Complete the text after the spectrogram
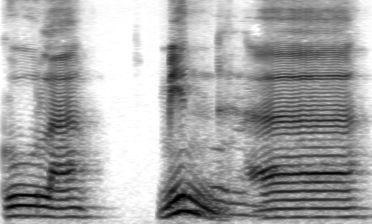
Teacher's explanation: nun sukun bertemu dengan huruf ha bacaan izhar. Izhar khalqi dibaca jelas. Ha fathah alif mad thobi'i panjang dua harakat.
